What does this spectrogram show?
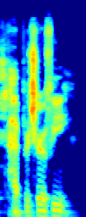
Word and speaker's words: hypertrophy: Hypertrophy.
